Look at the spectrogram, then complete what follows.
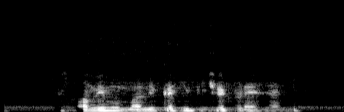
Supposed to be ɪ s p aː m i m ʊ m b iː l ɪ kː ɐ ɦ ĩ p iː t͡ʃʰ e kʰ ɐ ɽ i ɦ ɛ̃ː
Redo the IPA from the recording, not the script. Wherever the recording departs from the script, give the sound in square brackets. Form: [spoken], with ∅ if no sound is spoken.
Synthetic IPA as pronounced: ɪ s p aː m i m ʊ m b [aː] l ɪ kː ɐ ɦ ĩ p iː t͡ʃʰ e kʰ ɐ ɽ [e] ɦ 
